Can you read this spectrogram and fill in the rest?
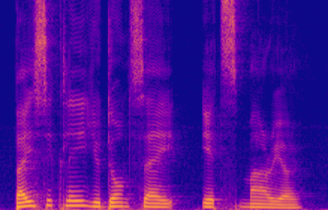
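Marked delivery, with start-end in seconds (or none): none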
